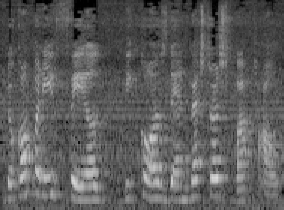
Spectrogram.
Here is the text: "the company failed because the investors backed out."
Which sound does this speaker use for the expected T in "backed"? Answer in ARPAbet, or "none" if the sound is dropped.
none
